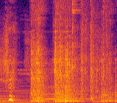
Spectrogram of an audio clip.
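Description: A film soundtrack with a low, sustained musical drone. A short voiced sound comes near the start, then a harsh, noisy rasp runs for a little over a second through the middle.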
